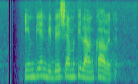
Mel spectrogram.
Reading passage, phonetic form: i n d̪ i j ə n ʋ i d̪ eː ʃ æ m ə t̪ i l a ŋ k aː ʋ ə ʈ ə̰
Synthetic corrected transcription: i n d̪ i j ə n ʋ i d̪ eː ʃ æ m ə t̪ i l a ŋ k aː ʋ ə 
